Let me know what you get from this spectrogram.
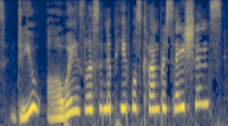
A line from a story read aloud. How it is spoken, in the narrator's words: Isabel playfully accuses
